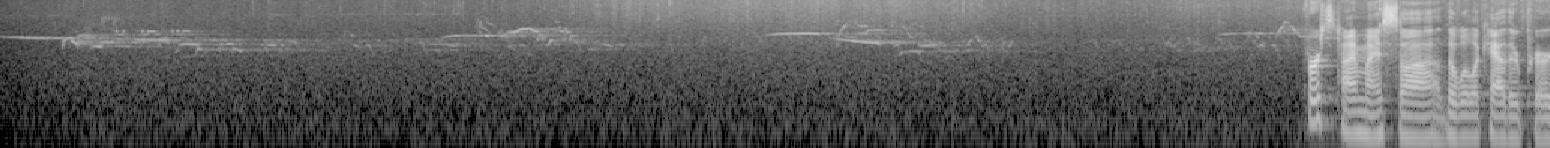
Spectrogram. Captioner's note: birds chirping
